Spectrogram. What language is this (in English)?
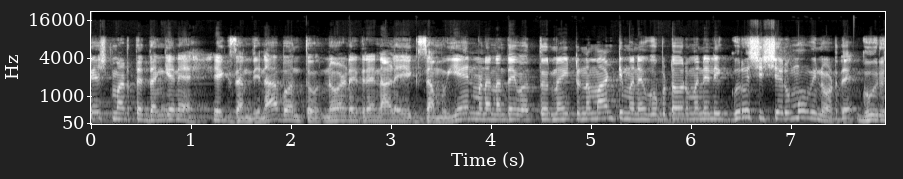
Kannada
